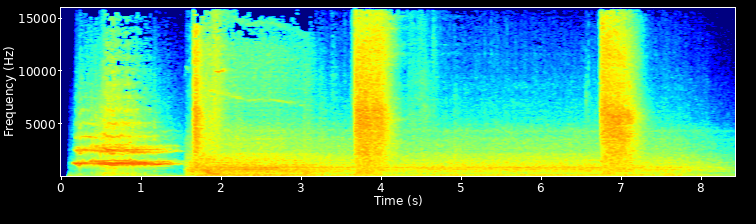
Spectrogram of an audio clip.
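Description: Intro sound effects of a bus. A brief pitched tone comes first, then an engine runs steadily under two short, loud hisses like air-brake releases, about four and seven seconds in, and the sound fades out at the end.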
